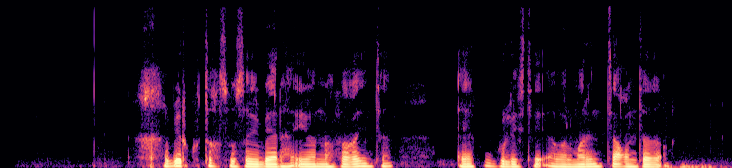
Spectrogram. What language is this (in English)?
Somali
